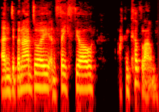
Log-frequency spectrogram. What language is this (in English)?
Welsh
